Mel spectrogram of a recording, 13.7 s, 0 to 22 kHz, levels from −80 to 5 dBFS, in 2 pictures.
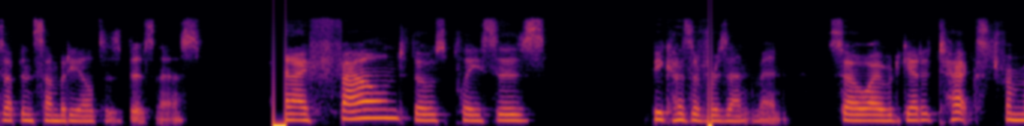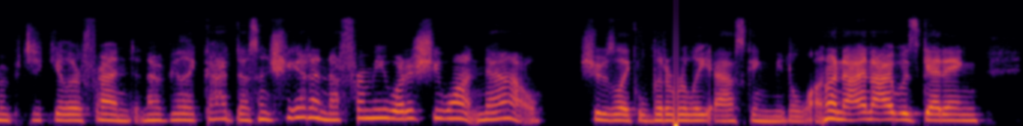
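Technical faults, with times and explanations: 1.82–1.90 s, invalid numbers at full scale: a calculation returned infinite or invalid values for an 80 ms block, pinning the output at maximum level. This produces a very loud pop at each edge with no speech in between.
4.72–4.74 s, invalid numbers at full scale: the same failure over a 20 ms block. It is so short that both edges merge into one bang.
11.32–11.34 s, invalid numbers at full scale: another 20 ms block forced to one extreme value, heard as a single bang.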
